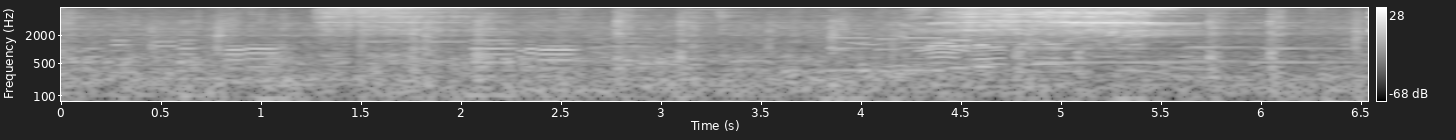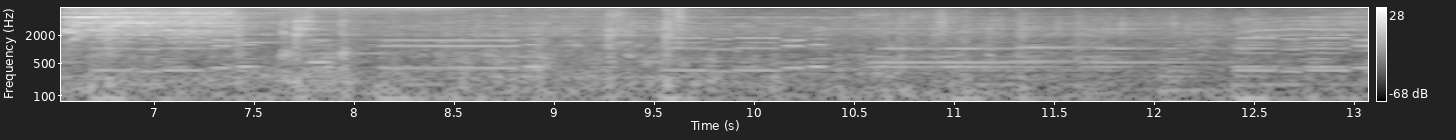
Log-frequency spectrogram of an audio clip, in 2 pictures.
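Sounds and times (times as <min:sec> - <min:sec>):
background music: 0:00.0 - 0:13.0
train wheels rumbling on rails: 0:00.0 - 0:13.0
high wheel squeal: 0:04.0 - 0:09.4.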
